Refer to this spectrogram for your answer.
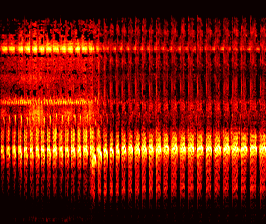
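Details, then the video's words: Frogs heard at night, starting softly under a thin high hiss, then swelling into a fast, rattling series of mid-pitched croaks, about six per second, with other callers overlapping. "suara kodok/suara katak/suara bangkong"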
